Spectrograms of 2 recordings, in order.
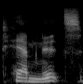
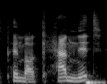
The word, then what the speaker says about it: Pinball Cabinet: If you don't know pinball cabinet, not cabinets because I keep saying it wrong. You call me up, you're saying it wrong, but no, it's pinball cabinet.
